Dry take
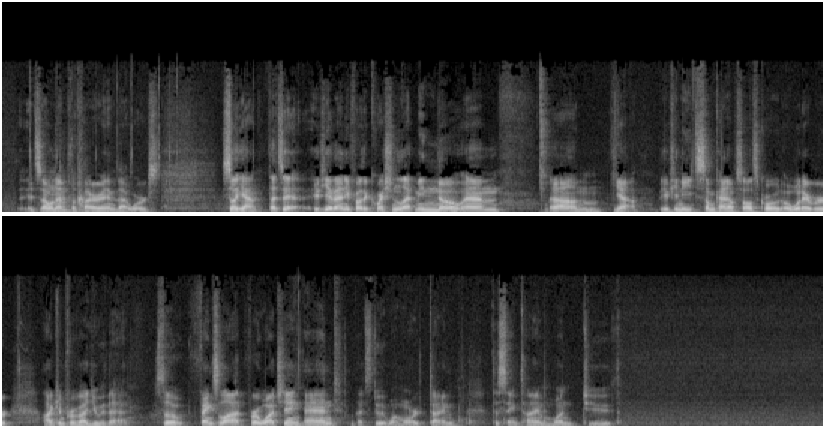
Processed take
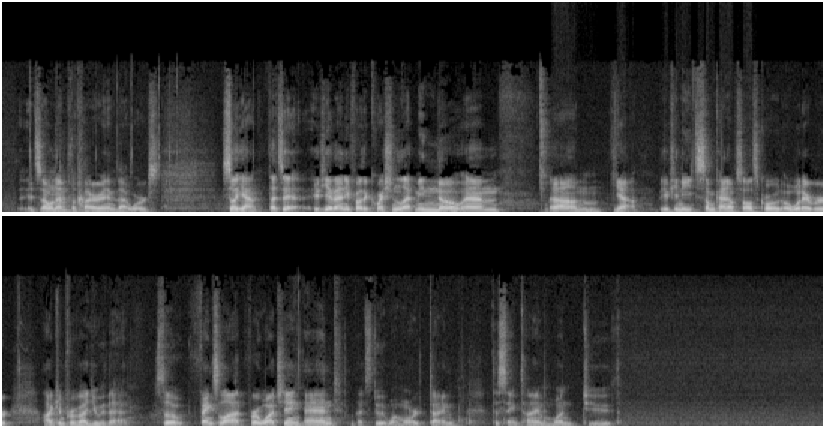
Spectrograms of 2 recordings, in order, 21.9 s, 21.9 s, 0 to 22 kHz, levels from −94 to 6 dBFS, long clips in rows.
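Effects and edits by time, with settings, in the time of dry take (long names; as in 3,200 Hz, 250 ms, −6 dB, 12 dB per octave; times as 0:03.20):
0:07.32–0:10.11: floating-point word with a short mantissa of 6 bits
0:13.05–0:13.85: high-pass filter 170 Hz
whole clip: mains-hum notches 50/100 Hz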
